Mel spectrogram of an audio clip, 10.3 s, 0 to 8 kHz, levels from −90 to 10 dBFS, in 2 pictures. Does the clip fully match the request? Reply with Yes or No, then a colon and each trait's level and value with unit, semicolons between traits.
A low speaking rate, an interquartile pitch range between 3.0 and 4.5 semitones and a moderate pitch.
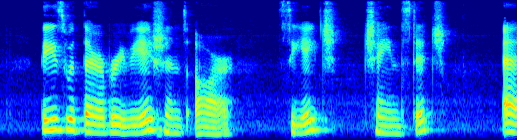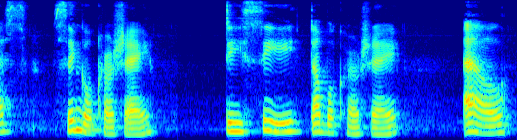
Yes: slow, 85 wpm; average, 4.0 semitones; medium, 175 Hz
